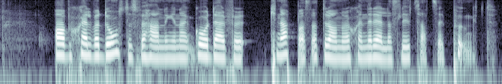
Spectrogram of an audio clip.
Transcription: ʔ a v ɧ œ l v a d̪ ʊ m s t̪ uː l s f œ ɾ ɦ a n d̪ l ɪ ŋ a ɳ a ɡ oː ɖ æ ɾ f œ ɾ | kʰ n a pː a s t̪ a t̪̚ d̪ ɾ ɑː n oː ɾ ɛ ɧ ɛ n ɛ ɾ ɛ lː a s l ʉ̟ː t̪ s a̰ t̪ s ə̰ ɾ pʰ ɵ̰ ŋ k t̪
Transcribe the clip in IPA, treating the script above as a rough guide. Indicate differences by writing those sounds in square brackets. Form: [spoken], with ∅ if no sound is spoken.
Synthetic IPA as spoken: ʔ a v ɧ [ɛ] l v a d̪ ʊ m s t̪ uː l s f œ ɾ ɦ a n d̪ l ɪ ŋ a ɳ a ɡ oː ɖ æ ɾ f œ ɾ | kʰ n a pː a s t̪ a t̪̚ d̪ ɾ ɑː n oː ɾ [a] ɧ ɛ n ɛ ɾ ɛ lː a s l ʉ̟ː t̪ s a̰ t̪ s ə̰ ɾ pʰ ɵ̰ ŋ k t̪

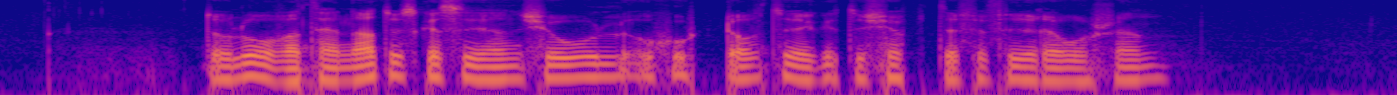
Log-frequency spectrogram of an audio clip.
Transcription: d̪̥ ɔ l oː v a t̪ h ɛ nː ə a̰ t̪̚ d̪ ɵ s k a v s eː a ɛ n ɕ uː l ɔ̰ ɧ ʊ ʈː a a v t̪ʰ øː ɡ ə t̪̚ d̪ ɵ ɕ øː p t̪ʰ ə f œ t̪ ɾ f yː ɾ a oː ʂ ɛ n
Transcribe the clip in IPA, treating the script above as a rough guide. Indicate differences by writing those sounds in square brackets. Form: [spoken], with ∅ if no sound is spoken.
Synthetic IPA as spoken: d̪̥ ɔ l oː v a t̪ h ɛ nː ə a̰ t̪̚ d̪ ɵ s k a [∅] s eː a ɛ n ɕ uː l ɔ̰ ɧ ʊ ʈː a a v t̪ʰ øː ɡ ə t̪̚ d̪ ɵ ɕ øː p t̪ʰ ə f œ [∅] ɾ f yː ɾ a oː ʂ ɛ n

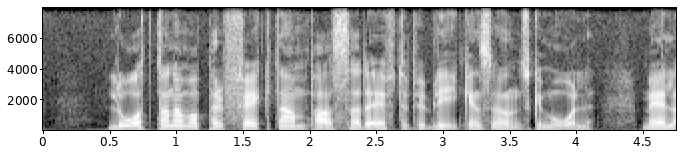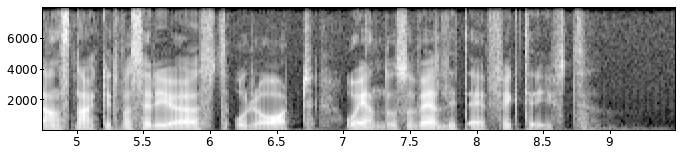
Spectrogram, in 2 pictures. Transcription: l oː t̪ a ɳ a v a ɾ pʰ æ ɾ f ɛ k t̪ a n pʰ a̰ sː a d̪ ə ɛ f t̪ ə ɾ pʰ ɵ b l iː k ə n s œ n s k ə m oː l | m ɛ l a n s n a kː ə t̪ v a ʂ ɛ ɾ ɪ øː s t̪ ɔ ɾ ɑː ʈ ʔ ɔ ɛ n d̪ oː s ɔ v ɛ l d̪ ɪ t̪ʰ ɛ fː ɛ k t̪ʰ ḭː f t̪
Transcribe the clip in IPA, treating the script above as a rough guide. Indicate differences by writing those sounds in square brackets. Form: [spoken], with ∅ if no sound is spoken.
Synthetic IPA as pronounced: l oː t̪ a ɳ a v a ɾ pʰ æ ɾ f ɛ k t̪ a n pʰ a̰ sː a d̪ ə ɛ f t̪ ə ɾ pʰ ɵ b l iː k ə n s œ n s k ə m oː l | m ɛ [lː] a n s n a kː ə t̪ v a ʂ ɛ ɾ ɪ øː s t̪ ɔ ɾ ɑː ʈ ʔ ɔ ɛ n d̪ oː s ɔ v ɛ l d̪ ɪ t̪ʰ ɛ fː ɛ k t̪ʰ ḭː f t̪

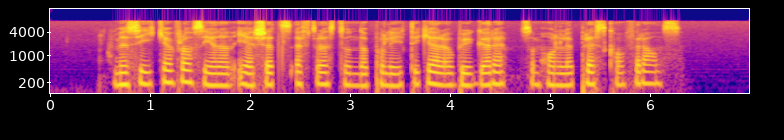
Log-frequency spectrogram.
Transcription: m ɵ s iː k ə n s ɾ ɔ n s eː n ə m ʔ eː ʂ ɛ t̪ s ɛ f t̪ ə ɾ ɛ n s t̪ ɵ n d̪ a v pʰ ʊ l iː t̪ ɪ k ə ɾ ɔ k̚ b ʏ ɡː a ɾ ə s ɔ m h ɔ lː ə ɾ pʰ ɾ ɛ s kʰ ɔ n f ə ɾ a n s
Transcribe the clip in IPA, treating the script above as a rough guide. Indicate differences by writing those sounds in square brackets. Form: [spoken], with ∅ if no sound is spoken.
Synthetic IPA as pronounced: m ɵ s iː k ə n [f] ɾ ɔ n s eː n ə [n] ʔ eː ʂ ɛ t̪ s ɛ f t̪ ə ɾ ɛ n s t̪ ɵ n d̪ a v pʰ ʊ l iː t̪ ɪ k ə ɾ ɔ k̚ b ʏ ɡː a ɾ ə s ɔ m h ɔ lː ə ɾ pʰ ɾ ɛ s kʰ ɔ n f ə ɾ a n s

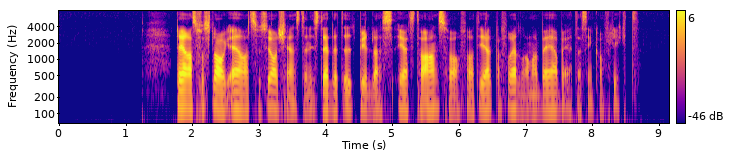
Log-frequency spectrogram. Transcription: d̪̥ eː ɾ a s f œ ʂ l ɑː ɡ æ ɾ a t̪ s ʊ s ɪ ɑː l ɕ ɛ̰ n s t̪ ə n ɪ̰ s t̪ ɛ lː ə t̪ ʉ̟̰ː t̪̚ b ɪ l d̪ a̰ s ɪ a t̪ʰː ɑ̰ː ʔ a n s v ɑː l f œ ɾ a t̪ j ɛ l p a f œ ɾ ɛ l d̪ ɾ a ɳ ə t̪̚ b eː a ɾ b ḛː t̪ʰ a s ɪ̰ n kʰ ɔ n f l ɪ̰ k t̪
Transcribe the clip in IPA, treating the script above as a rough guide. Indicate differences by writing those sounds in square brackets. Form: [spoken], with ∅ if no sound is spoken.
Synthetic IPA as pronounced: d̪̥ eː ɾ a s f œ ʂ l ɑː ɡ æ ɾ a t̪ s ʊ s ɪ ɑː l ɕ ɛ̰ n s t̪ ə n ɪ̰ s t̪ ɛ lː ə t̪ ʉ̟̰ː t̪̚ b ɪ l d̪ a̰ s ɪ a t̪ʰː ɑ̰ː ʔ a n s v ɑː [ɾ] f œ ɾ a t̪ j ɛ l p a f œ ɾ ɛ l d̪ ɾ a ɳ [a] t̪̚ b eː a ɾ b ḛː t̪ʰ a s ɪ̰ n kʰ ɔ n f l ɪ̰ k t̪

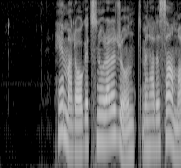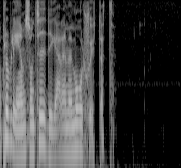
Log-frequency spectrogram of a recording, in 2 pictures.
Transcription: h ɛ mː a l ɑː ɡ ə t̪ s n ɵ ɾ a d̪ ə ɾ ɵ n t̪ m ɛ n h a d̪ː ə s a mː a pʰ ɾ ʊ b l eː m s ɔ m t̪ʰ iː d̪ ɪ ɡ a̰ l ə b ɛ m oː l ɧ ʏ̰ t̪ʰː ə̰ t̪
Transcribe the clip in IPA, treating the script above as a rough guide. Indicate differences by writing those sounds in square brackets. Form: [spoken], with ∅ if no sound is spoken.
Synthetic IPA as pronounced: h ɛ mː a l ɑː ɡ ə t̪ s n ɵ ɾ a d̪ ə ɾ ɵ n t̪ m ɛ n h a d̪ː ə s a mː a pʰ ɾ ʊ b l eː m s ɔ m t̪ʰ iː d̪ ɪ ɡ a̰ [ɾ] ə [m] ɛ m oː l ɧ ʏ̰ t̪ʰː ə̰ t̪

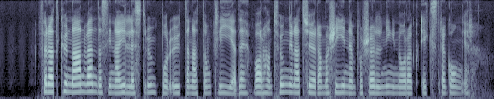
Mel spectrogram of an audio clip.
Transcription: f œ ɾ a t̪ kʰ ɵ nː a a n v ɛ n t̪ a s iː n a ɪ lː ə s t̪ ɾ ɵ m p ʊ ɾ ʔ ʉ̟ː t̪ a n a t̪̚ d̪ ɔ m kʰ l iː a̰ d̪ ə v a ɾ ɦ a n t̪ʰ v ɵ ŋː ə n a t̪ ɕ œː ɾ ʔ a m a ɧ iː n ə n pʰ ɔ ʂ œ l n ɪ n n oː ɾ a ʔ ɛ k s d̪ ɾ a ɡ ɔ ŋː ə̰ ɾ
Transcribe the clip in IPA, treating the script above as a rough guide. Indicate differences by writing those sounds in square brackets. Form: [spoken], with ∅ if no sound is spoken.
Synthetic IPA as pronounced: f œ ɾ a t̪ kʰ ɵ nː a a n v ɛ n [d̪] a s iː n a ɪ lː ə s t̪ ɾ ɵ m p ʊ ɾ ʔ ʉ̟ː t̪ a n a t̪̚ d̪ ɔ m kʰ l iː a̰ d̪ ə v a ɾ ɦ a n t̪ʰ v ɵ ŋː ə n a t̪ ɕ [øː] ɾ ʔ a m a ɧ iː n ə n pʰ ɔ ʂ œ l n ɪ [ŋ] n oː ɾ a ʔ ɛ k s [t̪] ɾ a ɡ ɔ ŋː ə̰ ɾ

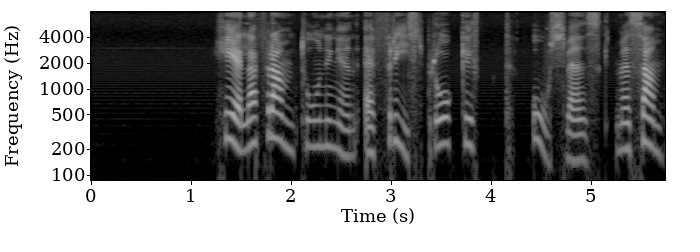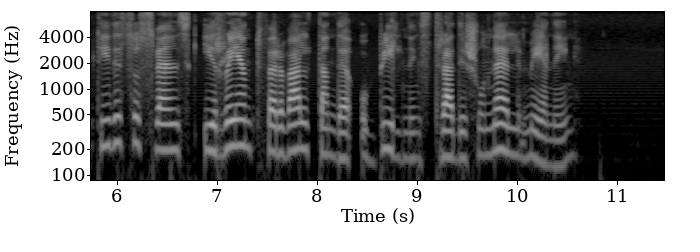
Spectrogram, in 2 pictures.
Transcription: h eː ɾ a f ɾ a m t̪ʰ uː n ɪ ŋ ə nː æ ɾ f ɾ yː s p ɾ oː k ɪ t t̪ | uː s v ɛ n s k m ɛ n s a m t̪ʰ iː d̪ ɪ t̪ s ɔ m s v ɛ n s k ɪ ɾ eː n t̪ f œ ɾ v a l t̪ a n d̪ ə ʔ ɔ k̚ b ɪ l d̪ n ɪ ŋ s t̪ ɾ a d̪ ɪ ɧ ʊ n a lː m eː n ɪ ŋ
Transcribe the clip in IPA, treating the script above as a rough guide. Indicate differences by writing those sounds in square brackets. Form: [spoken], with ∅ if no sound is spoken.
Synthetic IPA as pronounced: h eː [l] a f ɾ a m t̪ʰ uː n ɪ ŋ ə [n] æ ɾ f ɾ [iː] s p ɾ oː k ɪ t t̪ | uː s v ɛ n s k m ɛ n s a m t̪ʰ iː d̪ ɪ t̪ s ɔ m s v ɛ n s k ɪ ɾ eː n t̪ f œ ɾ v a l t̪ a n d̪ ə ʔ ɔ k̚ b ɪ l d̪ n ɪ ŋ s [t̪ʰ] ɾ a d̪ ɪ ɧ ʊ n [ɛ] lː m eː n ɪ ŋ

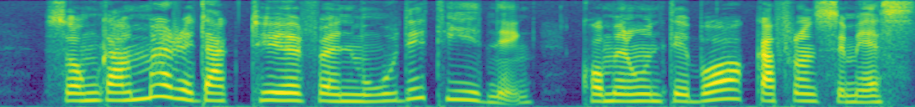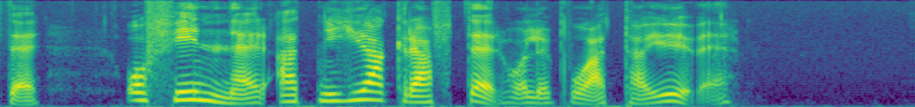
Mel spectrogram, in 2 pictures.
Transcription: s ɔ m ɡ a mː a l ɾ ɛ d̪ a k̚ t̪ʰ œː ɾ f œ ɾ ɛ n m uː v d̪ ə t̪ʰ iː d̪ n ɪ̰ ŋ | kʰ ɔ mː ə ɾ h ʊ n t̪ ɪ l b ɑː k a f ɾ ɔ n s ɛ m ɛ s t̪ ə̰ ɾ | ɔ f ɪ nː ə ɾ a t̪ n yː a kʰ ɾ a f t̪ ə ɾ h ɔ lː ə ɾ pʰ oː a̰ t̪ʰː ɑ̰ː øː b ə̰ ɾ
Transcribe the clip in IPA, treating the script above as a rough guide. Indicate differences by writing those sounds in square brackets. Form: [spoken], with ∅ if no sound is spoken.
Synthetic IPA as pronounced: s ɔ m ɡ a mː a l ɾ ɛ d̪ a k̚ t̪ʰ [øː] ɾ f œ ɾ ɛ n m uː [∅] d̪ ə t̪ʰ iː d̪ n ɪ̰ ŋ | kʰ ɔ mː ə ɾ h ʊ n t̪ ɪ l b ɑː k a f ɾ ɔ n s ɛ m ɛ s t̪ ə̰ ɾ | ɔ f ɪ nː ə ɾ a t̪ n yː a kʰ ɾ a f t̪ ə ɾ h ɔ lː ə ɾ pʰ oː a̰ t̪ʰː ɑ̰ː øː [v] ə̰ ɾ

